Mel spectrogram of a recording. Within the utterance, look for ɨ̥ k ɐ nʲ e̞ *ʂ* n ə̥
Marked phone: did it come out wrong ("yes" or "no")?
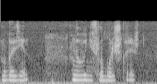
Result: no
